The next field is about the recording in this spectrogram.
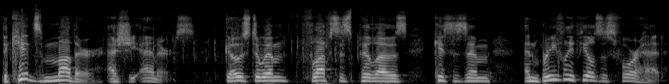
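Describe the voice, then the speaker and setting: A man's voice: a little high, animated, a little slow, no echo. A man narrating, reading screenplay stage directions aloud as part of a table read.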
